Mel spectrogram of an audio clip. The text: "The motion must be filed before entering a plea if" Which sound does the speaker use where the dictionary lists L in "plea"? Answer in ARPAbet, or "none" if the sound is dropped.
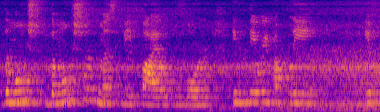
L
